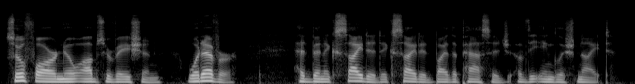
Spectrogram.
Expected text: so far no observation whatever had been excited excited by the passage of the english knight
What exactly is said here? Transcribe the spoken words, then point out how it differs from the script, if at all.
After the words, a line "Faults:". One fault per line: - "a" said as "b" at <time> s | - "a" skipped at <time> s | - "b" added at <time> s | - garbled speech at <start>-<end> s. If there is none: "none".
so far no observation whatever had been excited excited by the passage of the english knight
Faults:
none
